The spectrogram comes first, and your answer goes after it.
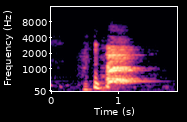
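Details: Labrador Retriever puppies, a litter playing indoors: one short, loud bark with a rising onset that fades over about a second, after faint background noise and a brief scuffle.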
